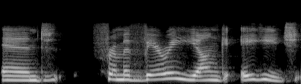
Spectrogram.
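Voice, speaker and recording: With an Israeli accent, a woman speaks in fairly even intonation. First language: Hebrew. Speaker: diplomat. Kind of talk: interview.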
